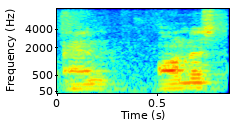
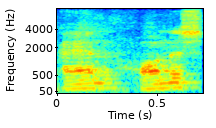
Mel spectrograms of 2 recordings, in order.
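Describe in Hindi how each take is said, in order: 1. 'honest' में शुरू का h साइलेंट है। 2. 'honest' में शुरू का h बोला जाता है। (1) "हेच साइलेंट होता है" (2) "एन हॉनेस्ट नहीं बोलेंगे हम इसको"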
